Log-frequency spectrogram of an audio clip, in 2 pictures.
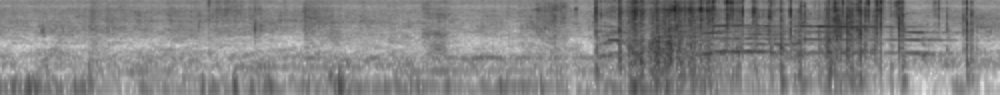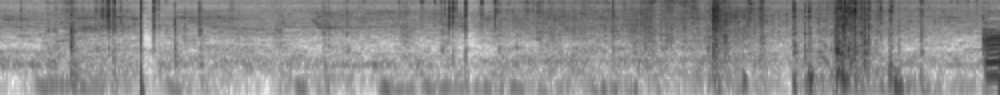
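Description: Leaves and branches rustling, with a few sharp snaps, as a fruit is picked by hand from a Thai apple (Indian jujube) tree.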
